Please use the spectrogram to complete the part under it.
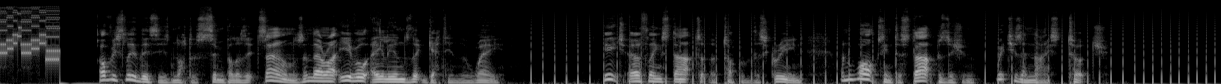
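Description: A bleeping electronic melody plays from a retro video game.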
